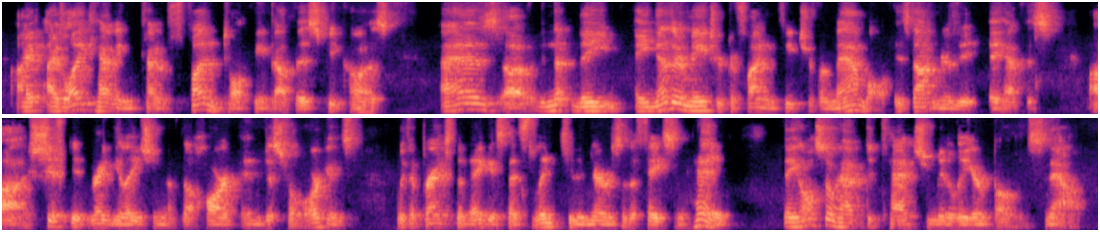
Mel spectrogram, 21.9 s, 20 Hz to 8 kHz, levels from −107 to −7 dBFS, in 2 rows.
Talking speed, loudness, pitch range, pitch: 165 wpm, -27 LUFS, 90-115 Hz, 95 Hz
